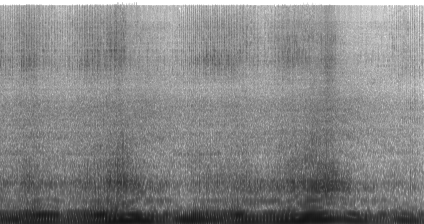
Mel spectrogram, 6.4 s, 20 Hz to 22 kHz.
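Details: Ferrari 348 after engine-out timing belt major service, first start: engine loping and surging unevenly, pulses rising and sagging about every second, barely staying lit; rough running, rich with smoke on right side, harness swap suspected.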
